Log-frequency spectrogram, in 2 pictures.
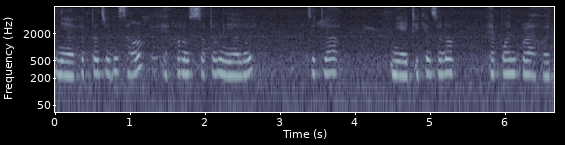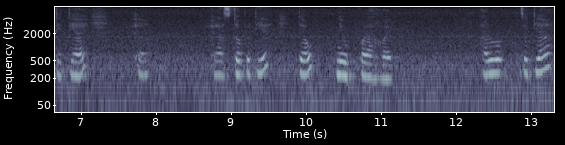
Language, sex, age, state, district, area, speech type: Assamese, female, 18-30, Assam, Majuli, urban, spontaneous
